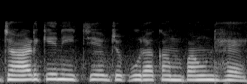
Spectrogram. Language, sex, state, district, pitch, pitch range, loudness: Hindi, female, Uttar Pradesh, Jyotiba Phule Nagar, 215 Hz, 205-220 Hz, -15 LUFS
